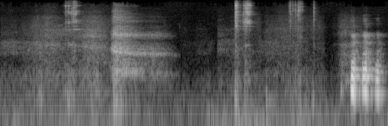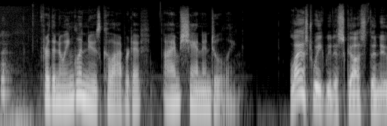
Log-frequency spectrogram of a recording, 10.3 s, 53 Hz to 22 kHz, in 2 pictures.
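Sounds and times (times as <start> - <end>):
set of keys jingling: 0.8 - 1.2, 3.1 - 4.3
speech: 4.7 - 8.4, 9.0 - 10.3.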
